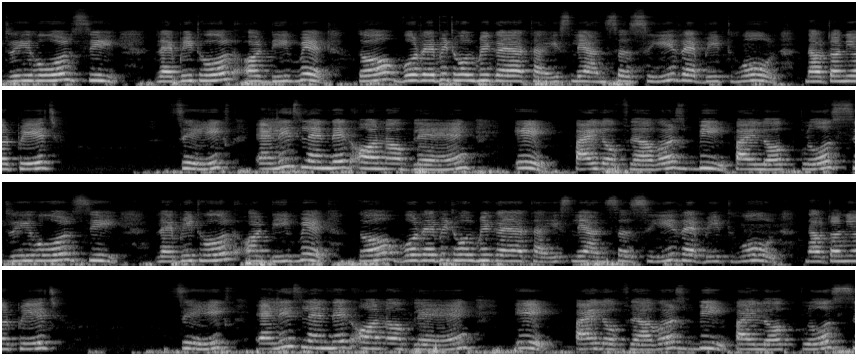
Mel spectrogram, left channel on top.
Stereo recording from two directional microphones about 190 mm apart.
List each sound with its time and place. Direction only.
0.1 s a woman's voice: 40° left (ahead or behind)
10.3 s a woman's voice: 45° left (ahead or behind)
